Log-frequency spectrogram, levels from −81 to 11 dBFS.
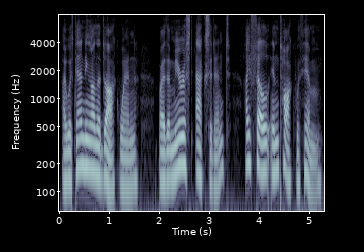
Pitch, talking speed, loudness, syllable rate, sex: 145 Hz, 190 wpm, -18 LUFS, 4.7 syllables/s, male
